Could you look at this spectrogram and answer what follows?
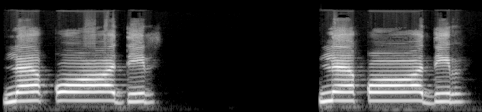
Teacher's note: را ساکن ہو جائے گا لیکن باریک پڑھا جائے گا کیونکہ را ساکن سے پہلے اگئی زیر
